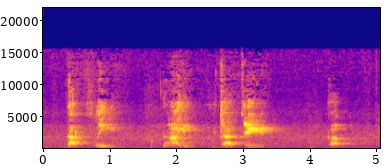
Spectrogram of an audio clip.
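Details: Man practising esophageal speech after total laryngectomy (whole larynx removed), moving from the sound 'a' to forming words; esophageal speech after total laryngectomy.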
